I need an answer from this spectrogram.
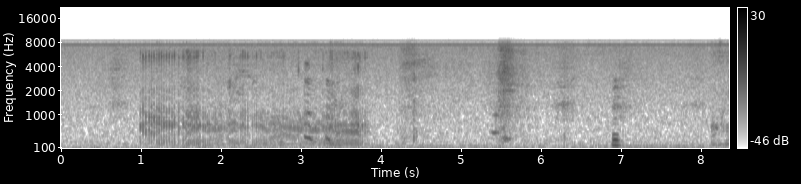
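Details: A 5-month-old Boston Terrier snores while napping, in rough, breathy rasps over a low, steady hum.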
